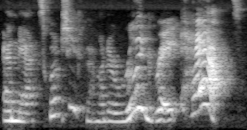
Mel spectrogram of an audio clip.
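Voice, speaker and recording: Animated, bright-voiced woman hosting children's storytime. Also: on the high side, moderate pace. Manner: playful, asks the child viewers questions. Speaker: library storytime host. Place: living room at home. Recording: roomy home echo.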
